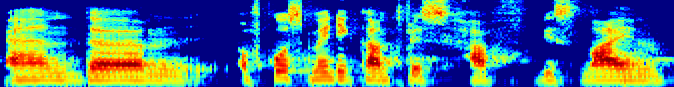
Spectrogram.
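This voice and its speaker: Presenting her research at an academic conference, a woman from Kazakhstan speaks in a lowish, unhurried voice with little pitch movement. Her delivery is hesitant, heavy with fillers, and shaped by non-native grammar.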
